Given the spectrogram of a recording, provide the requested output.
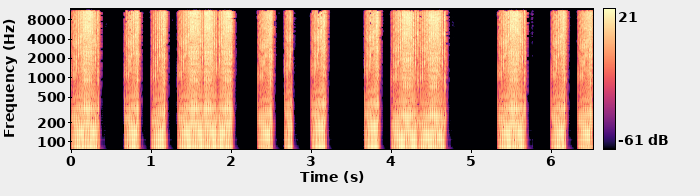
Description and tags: BPM140-BASSGROWOBBLE - 24thElement
sub, dubstep, bass, wobble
